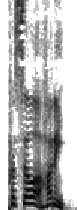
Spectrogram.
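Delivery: high calling mother voice. Acted. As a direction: call out sweetly to her daughter.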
